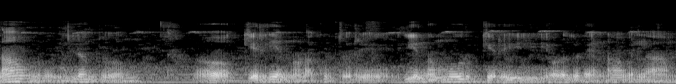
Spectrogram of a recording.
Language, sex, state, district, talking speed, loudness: Kannada, male, Karnataka, Belgaum, 100 wpm, -18 LUFS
